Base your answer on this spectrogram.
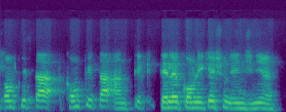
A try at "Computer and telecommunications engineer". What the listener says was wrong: Always put S in telecommunications. So remember that in French, they don't pronounce T, D, and S at the end of a word, but in English, you pronounce it. When you see T, you put T.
